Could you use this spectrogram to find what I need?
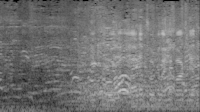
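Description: A large crowd of men and women chatters loudly close by.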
